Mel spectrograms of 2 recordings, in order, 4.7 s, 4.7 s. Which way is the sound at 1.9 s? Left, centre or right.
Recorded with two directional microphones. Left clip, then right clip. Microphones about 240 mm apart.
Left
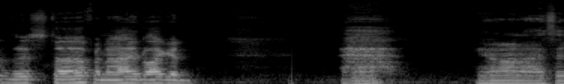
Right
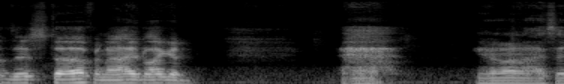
Left.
